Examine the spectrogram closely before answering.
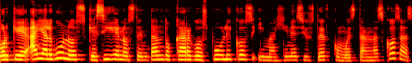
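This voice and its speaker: At a fairly quick pace and high pitch, a woman speaks with ordinary pitch variation against a quiet background. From Mexico. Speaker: political commentary youtuber. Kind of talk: political news commentary. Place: studio. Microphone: studio mic.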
